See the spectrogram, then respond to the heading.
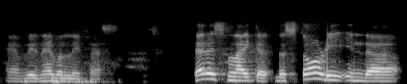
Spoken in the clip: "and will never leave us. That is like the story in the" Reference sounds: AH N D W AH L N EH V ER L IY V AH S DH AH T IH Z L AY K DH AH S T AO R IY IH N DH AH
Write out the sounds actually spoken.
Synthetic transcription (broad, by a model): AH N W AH N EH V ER L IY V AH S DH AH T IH S L AY K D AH S T AO R IY IH N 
